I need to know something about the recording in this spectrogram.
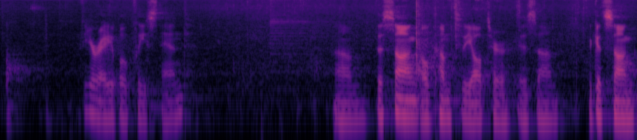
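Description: A man speaks into a microphone in a large echoing room.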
